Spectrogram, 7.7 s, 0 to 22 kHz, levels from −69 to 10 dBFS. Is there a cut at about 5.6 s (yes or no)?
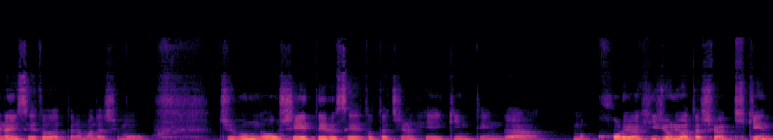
yes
